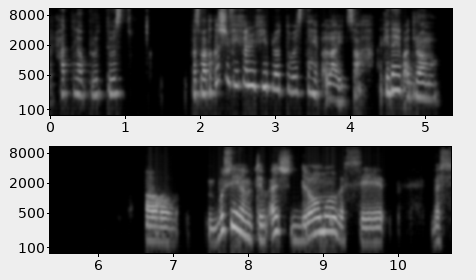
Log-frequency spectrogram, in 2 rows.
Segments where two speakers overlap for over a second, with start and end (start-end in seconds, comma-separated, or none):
none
